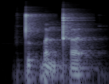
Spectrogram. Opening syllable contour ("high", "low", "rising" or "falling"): rising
